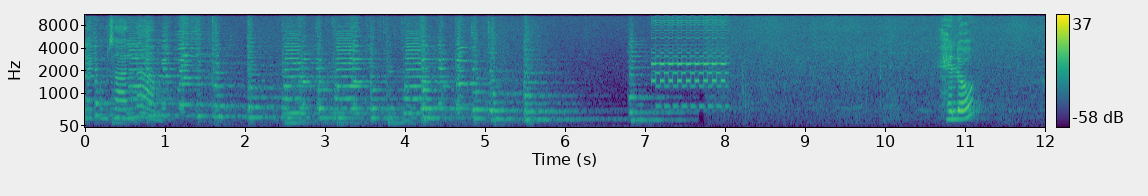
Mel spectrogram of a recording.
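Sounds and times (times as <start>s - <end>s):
telephone ringing: 7.1s - 8.1s.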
